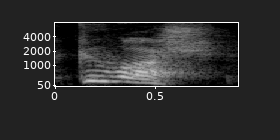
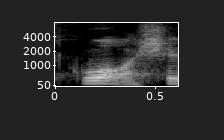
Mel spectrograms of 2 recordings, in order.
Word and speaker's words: gouache: oh yes of course goo wash someone someone told me that that it was goo wash is how you say it and of course no it's not it's gouache isn't it so that's another goo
